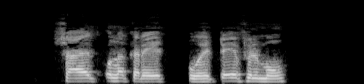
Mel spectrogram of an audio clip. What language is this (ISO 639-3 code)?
snd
